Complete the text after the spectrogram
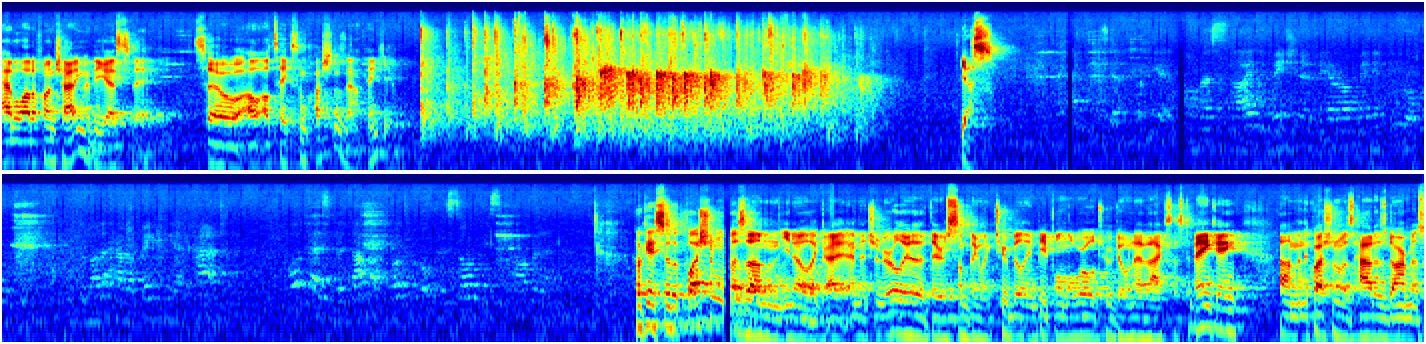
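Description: A man speaks calmly into a microphone in a room, his voice carried through loudspeakers.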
